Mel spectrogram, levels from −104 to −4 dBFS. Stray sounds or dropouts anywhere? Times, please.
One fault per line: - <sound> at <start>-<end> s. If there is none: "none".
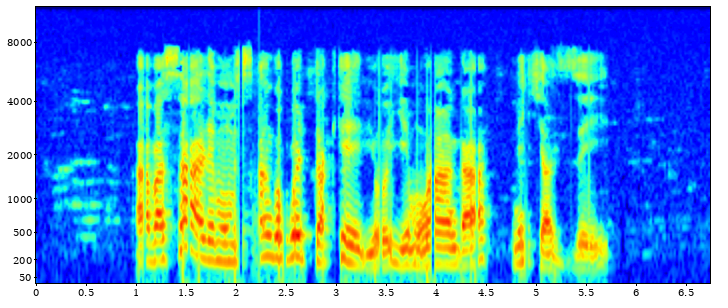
- dropout at 2.2-2.2 s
